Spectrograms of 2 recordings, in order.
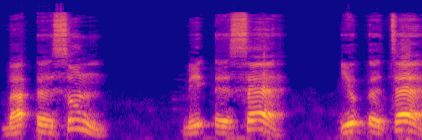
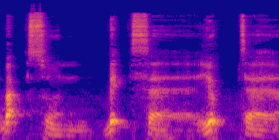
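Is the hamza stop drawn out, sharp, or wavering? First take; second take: wavering; sharp. First: The hamza stop wavers with too much movement. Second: The hamza is a short, sharp jerking stop. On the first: The speaker calls it wrong. "அது ரொம்ப அசைச்சு" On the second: The speaker calls it right. "ஷார்ப்பான சொல்ல"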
